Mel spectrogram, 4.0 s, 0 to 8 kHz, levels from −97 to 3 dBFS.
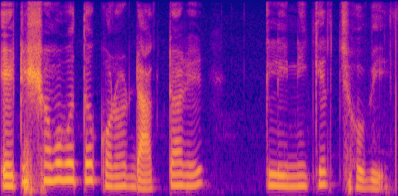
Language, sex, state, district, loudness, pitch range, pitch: Bengali, male, West Bengal, Alipurduar, -20 LUFS, 135-185 Hz, 160 Hz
